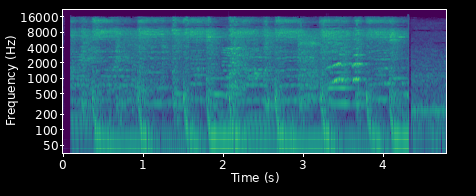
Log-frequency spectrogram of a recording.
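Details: Electronic dance music with a thumping beat, scratch effects and a brief voice, ending abruptly; no animal sound is audible.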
